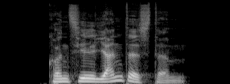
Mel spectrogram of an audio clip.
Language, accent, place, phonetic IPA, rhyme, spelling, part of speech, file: German, Germany, Berlin, [kɔnt͡siˈli̯antəstəm], -antəstəm, konziliantestem, adjective, De-konziliantestem.ogg
- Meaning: strong dative masculine/neuter singular superlative degree of konziliant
